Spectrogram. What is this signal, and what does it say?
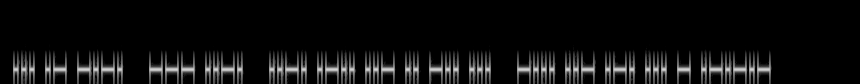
Morse code, heard as a keyed tone, about 30 wpm, 700 Hz. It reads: SAC OF FLUIDS BURST.
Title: A Sound Of Thunder 30wpm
